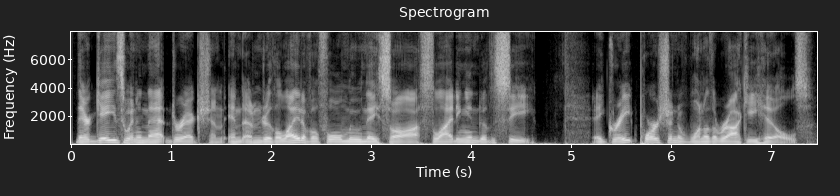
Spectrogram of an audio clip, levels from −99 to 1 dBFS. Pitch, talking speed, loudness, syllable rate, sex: 110 Hz, 235 wpm, -18 LUFS, 5.5 syllables/s, male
